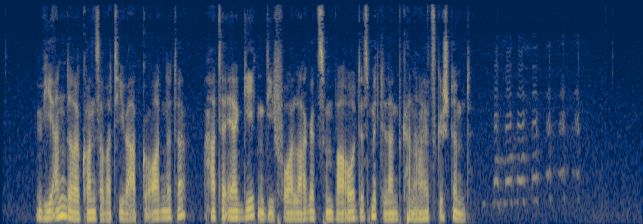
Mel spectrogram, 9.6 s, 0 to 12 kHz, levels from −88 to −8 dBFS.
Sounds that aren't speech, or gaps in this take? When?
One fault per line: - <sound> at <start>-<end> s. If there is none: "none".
- laugh at 7.2-8.8 s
